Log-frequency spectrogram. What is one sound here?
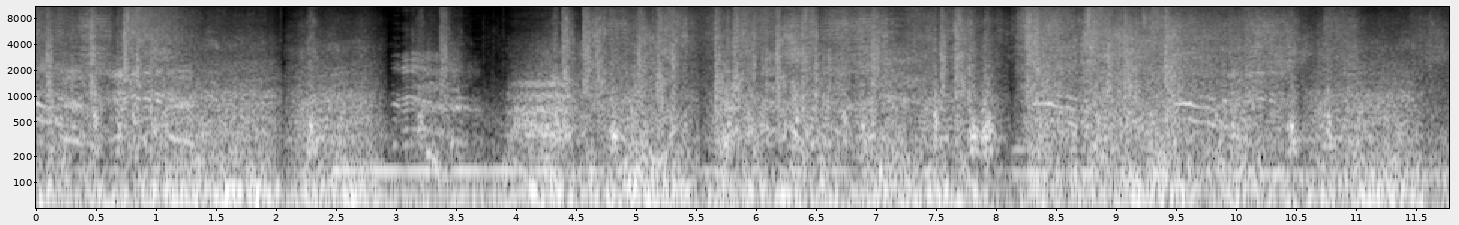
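Weapons clash and strike monsters repeatedly.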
